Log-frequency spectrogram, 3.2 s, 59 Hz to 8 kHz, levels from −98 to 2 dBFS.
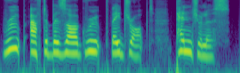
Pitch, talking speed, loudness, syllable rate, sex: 230 Hz, 130 wpm, -19 LUFS, 4.7 syllables/s, female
